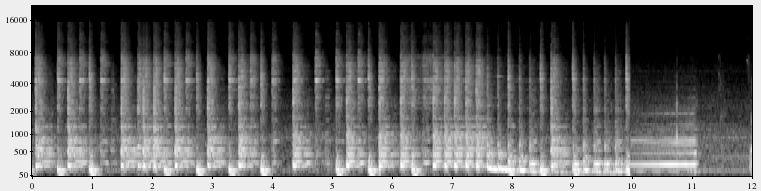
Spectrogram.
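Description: Drum kit playing a fast rock pattern of kick, snare and cymbal hits over pitched notes. The drumming stops about ten seconds in, leaving a held note for about a second.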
